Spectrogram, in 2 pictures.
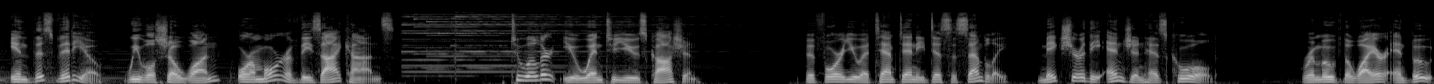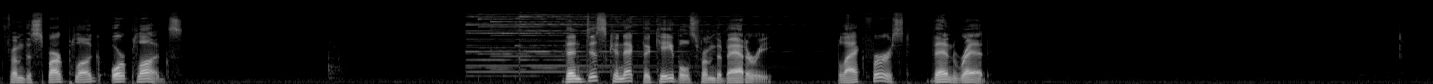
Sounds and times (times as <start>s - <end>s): Music: 0.0s - 8.0s, 19.0s - 22.8s
Speech: 0.1s - 4.0s, 5.2s - 7.0s, 8.1s - 12.2s, 13.0s - 16.2s, 20.0s - 22.1s, 22.8s - 24.3s.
